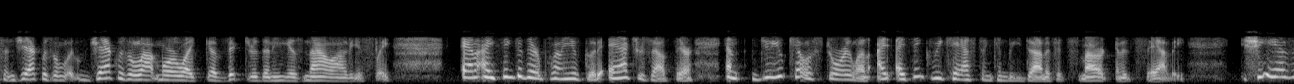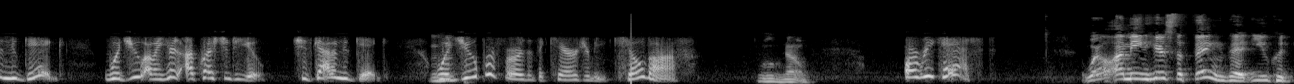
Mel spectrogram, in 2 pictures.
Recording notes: This week, the topic is up for grabs as the phone lines are opened up to fans.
